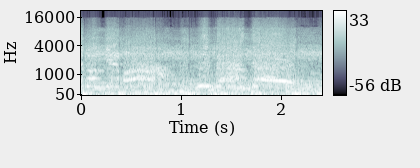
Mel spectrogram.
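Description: Hardcore punk band playing loud, with a shouted lead vocal over distorted electric guitar, bass and drums, in a raw live recording.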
